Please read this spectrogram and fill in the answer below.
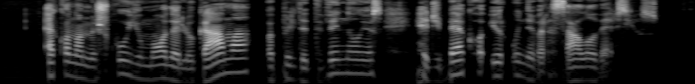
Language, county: Lithuanian, Vilnius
